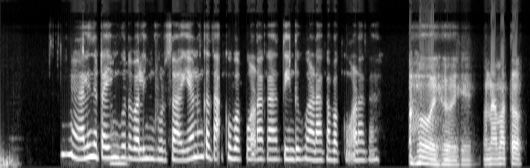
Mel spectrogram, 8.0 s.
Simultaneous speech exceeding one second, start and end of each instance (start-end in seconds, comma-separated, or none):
none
